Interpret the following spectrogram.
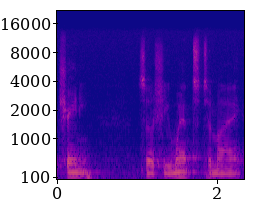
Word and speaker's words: Cheney: Ford White House that he had pronounced his name cheni but when President Ford called him Cheney he said well if president if the president says that's my name it's Cheney and it has been ever since is this true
